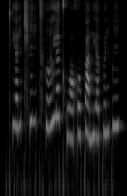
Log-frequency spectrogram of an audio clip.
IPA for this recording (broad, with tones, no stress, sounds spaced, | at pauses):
t̪ʰ j ɛ˧˥ n t͡ɕʰ i˥ ŋ t͡sʰ ɹ̩˧˥ l j ɛ˥ kʰ w ɔ˨˩ x o˦ ʊ̯ p ä˥˩ n̪ j ɛ˧˥ p y˧˥ n p i˥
